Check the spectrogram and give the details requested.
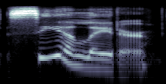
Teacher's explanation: See you later is often reduced to see you later in casual conversation. And in American English, the T sound often becomes a D sound, so it sounds like see a ladder.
